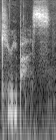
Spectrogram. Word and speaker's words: Kiribati: have the letter s so anytime you see a t i together that's an s sound so that is how this country's name is pronounced kiribati as you can see kerry boss is a series of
